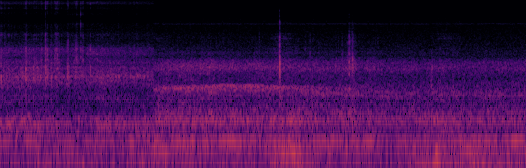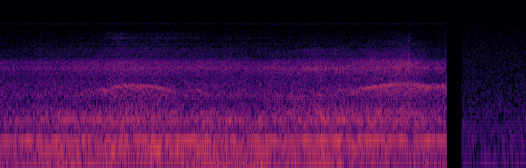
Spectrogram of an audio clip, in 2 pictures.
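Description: Wind rushes loudly past in flight.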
